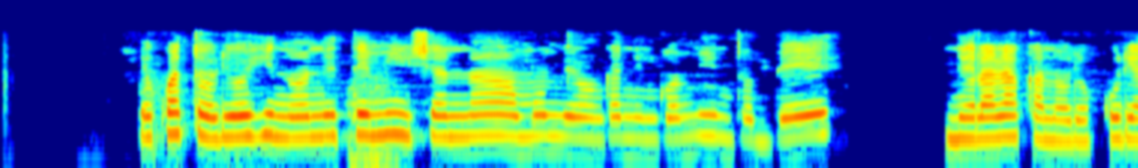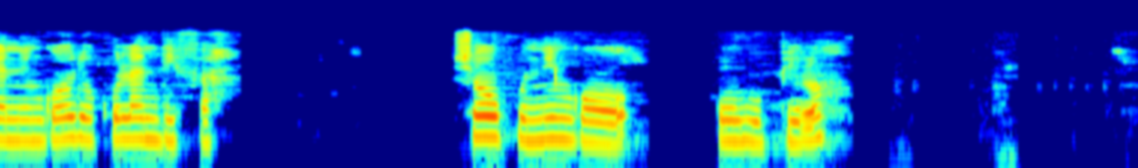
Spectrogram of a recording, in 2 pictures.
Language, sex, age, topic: Oshiwambo, female, 18-24, agriculture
